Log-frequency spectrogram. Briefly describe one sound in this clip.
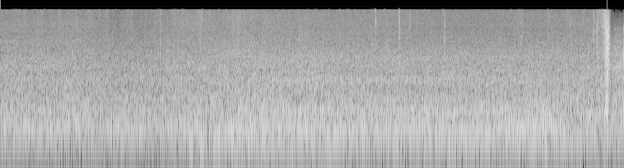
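Brushes of a car wash slap and rub against the car.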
